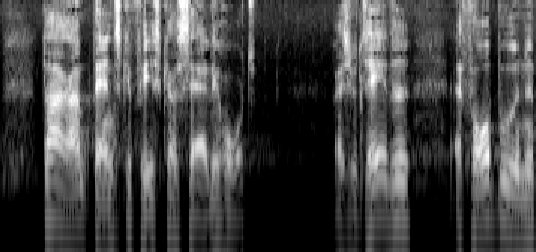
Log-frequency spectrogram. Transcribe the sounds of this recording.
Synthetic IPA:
d̥ɑ̈hɑ̈ʁɑ̈m̰d̥ːænsɡ̥əfe̝sɡ̥ɐːsæɐliɦɒːd̥ | ʁɛsult͡sʰɛ̰ːd̥ð̞̩ˠʔæɐfɒːb̥uð̰ˠnə

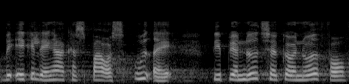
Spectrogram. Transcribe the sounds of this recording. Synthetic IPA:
ʋiʔe̝ɡ̥əleŋɐːkʰæsb̥ɑ̈ʊɒsuð̞̰ˠɛ | ʋib̥liɐnøð̰ˠt͡sʰe̝læɡ̥ɶːɐnɔ̽ːð̞̩ˠfɒ

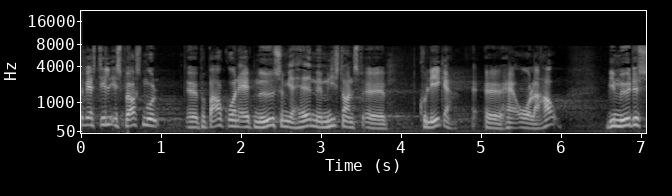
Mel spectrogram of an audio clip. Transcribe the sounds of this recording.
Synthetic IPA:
sɒʋe̝jɑsd̥e̝ləe̝d̥sb̥ɶɐsmɔ̰ːlpʰɒ̽b̥ɑ̈ʊɡ̥ʁɔ̽n̰æe̝d̥møːð̞ˠəsɒ̽mjɑ̈ɪɦɛð̞̩ˠəmeminisd̥ɐːnsø | kʰo̝le̝ːɡ̥æɦæɐɒʊ̰ɐlæɦɑ̈ʊ̰ | ʋimød̥əs

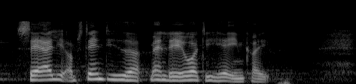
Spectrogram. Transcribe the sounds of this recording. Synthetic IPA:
sæɐliəʔɒ̽msd̥en̰d̥ihe̝ð̰ˠɐmænlɛːʊɐd̥e̝ɦeɐe̝nɡ̥ʁɛ̰ːb̥̚

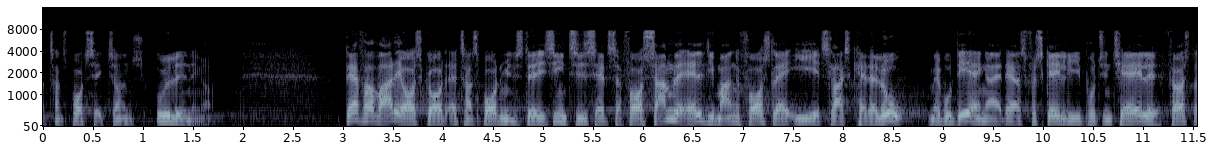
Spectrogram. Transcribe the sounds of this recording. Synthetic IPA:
t͡sʰʁɑ̈nsb̥ɒ̰ːd̥seɡ̥̚t͡sʰɒːnsuðˠle̝ðˠne̝ŋɐ | d̥æɐfɒ̽ʋɑ̈ɾe̝ɒ̽sə̥ɡ̥ɒd̥æt͡sʰʁɑ̈nsb̥ɒ̰ːd̥minisd̥e̝ɐð̩ˠisḭːnt͡sʰið̰ˠsæd̥ə̥sɑ̈ɪfɒ̽æsɑ̈mləæləd̥imɑ̈ŋəfɒːslɛ̰ːɪie̝d̥slɑ̈ɡ̥skʰæt͡sʰælo̝̰ː | meʋod̥e̝ɐ̰e̝ŋɐæd̥æɐsfɒ̽sɡ̥el̰iəpʰo̝t͡sʰent͡sʰiɛːləfɶɐsd̥

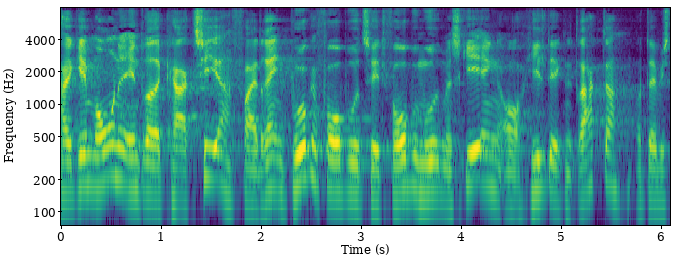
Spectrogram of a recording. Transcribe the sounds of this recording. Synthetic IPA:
ɑ̈iɡ̥en̰m̩ɒ̰ːnð̩ˠend̥ʁɐð̞ˠkʰɑ̈ːɡ̥̚t͡sʰe̝̰ːɐfʁɑ̈e̝d̥ʁɛ̰ːnd̥̚b̥uɐɡ̥əfɒːb̥uð̞̰ˠt͡sʰe̝le̝d̥fɒːb̥uð̰ˠmo̝ð̞̰ˠmæsɡ̥e̝̰ɐeŋɒ̽he̝ːld̥eɡ̥ənəd̥ʁɑ̈ɡ̥̚d̥ɐ | ɒ̽d̥æʋis

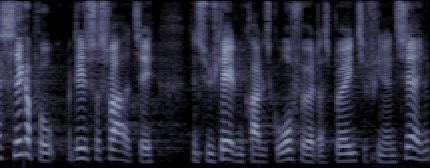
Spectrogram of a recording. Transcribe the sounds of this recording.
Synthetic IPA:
æɐse̝ɡ̥ɐpʰɒ̽ɒd̥e̝josɒ̽sʋɑ̰̈ð̞̩ˠt͡sʰe̝ | d̥ensuɕɛ̰ːld̥emo̝kʰɑ̈ːd̥isɡ̥əo̝ɐføːɐd̥ɑ̈sb̥ɶɐe̝n̰t͡sʰe̝lfinænɕe̝ɐ̰eŋ

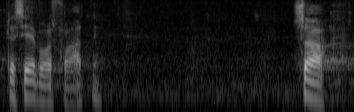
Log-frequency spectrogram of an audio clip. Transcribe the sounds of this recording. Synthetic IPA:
pʰlæse̝̰ːɐʋɒːsfɒ̽ʁɑ̈d̥ne̝ŋ | sɒ̽

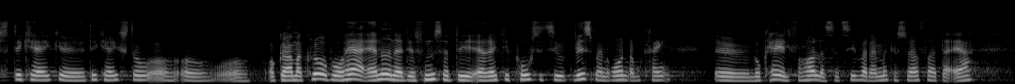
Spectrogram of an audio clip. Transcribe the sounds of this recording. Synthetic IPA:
d̥e̝kʰæjɑ̈e̝ɡ̥ød̥e̝kʰæjae̝ɡ̥ə̥sd̥ɔ̰ːɒɒ | ɒ̽ɡ̥ɶːɐmɑ̈ɪkʰlɔ̰̽ʊpʰɒ̽ɦæɐ̰ænð̞̩ˠnæd̥jɑ̈ɪsynsæd̥e̝æɐʁɛɡ̥̚d̥ipʰo̝sit͡sʰiʊ̰d̥ʋe̝smænʁɔ̽n̰d̥ɒ̽mkʰʁeŋ̰ | ølo̝kʰɛ̰ːld̥fɒ̽ɦɒ̽l̰ɐsɑ̈ɪt͡sʰe̝lʋɒd̥ænmænkʰæsɶːɐfɒ̽æd̥ɑ̈ʔæɐ

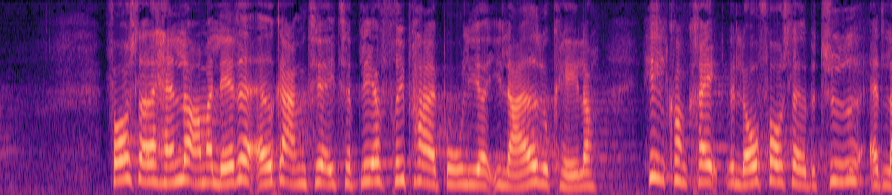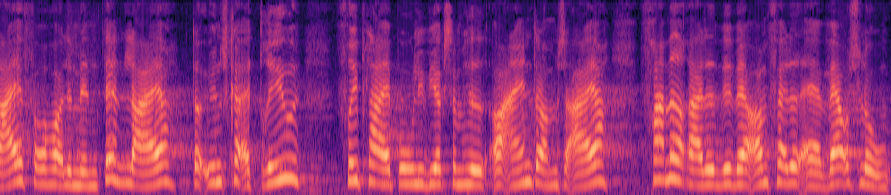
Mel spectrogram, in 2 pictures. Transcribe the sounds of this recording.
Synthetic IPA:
fɒːslɛ̰ːɪð̩ˠɦænlɐɒ̽mæled̥əʔæð̞ˠɡ̥ɑ̈ŋ̰n̩t͡sʰe̝læe̝t͡sʰæb̥le̝̰ːɐfʁipʰɑ̈ɪəb̥o̝ːliɐʔilɑ̈ɪð̩ˠəlo̝kʰɛ̰ːlɐ | he̝̰ːld̥̚kʰɒ̽ŋkʰʁɛ̰ːd̥ʋe̝lɒʊfɒːslɛ̰ːð̩ˠb̥e̝t͡sʰy̰ːð̞ˠəʔæd̥lɑ̈ɪəfɒːɦɒ̽l̰ð̩ˠmel̰m̩d̥enlɑ̈ɪɐd̥ɑ̈ʔønsɡ̥ɐæ̥d̥ʁiːʊə | fʁipʰɑ̈ɪəb̥o̝ːliʋiɐɡ̥sɒ̽mhe̝ð̞̰ˠɒ̽ʔɑ̈ɪnd̥ɒ̽m̰n̩sɑ̈ɪɐ | fʁamæðˠʁad̥ð̩ˠʋe̝ʋæːɐɒ̽mfæd̥ð̩ˠææʋæɐ̰ʊ̰slɒʊn̩

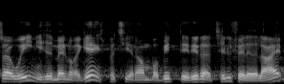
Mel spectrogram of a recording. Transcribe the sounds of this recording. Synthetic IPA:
sɒ̽ue̝̰ːnihe̝ð̞̰ˠmel̰m̩ʁɛɡ̥e̝ɐe̝ŋspʰɑ̈t͡sʰḭːɐnəɒ̽mʋɒʋid̥̚ːe̝æɐ̥e̝ɾ̥ɑ̈æɐt͡sʰe̝lfel̰əð̩ˠlɑ̈ɪ

